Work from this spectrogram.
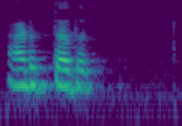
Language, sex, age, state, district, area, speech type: Malayalam, female, 45-60, Kerala, Alappuzha, rural, read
